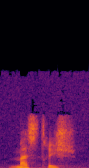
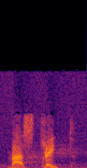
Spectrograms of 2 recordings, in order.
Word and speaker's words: Maastricht: fait pas peur et ceux qui sont plutôt content disent plutôt la stricte ses strictes c'est sec c'est contraignant c'est presque menaçant je crains que la prononciation exacte pour être honnête intellectuellement ne soit peut-être pas du côté de la douceur mais pardonnez moi si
